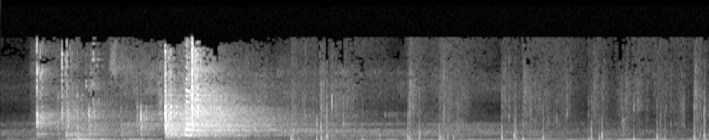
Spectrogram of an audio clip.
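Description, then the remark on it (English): A large, heavy iron door grinds slowly open with a deep rumble and a harsh scraping surge, then settles into a low hum broken by scattered clanks and thuds. No one speaks. “slowly opened the door.”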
